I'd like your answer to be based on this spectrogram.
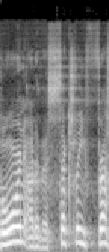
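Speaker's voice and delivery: ordinary delivery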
